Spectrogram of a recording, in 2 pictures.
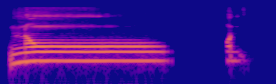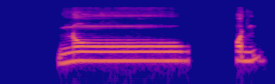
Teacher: জিহ্বার আগা, তার বরাবর উপরে তালুর সাথে লাগাবেন, লাগিয়ে সিম্পলি 4 আলিফ টানে উচ্চারণ করবেন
